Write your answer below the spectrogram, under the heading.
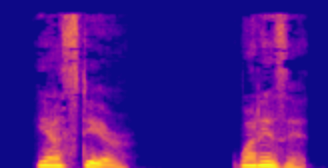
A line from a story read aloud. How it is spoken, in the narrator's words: the woman asked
